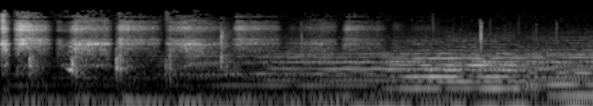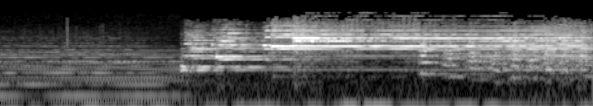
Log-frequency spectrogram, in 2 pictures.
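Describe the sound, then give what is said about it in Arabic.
A doorbell rings in a stage drama: a quick run of bright, clanging strikes with ringing tones that linger and fade, followed by a quieter gap and then a louder sustained tonal passage. “جرس الباب يدق”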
